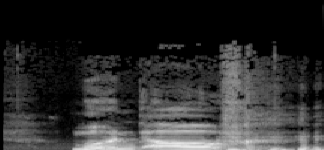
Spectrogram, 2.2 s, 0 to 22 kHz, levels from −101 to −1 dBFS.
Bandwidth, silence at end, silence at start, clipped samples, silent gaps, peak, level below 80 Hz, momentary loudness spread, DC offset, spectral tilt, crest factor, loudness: 15 kHz; 0 s; 0.5 s; under 0.1%; none; -2 dBFS; -56 dBFS; 14 LU; under 0.1%; -6.5 dB/octave; 14 dB; -14 LUFS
